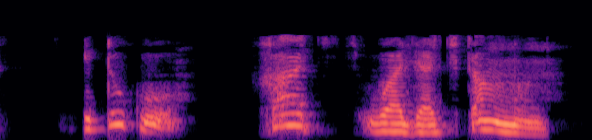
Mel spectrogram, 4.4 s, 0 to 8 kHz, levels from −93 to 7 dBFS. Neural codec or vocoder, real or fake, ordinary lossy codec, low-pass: vocoder, 22.05 kHz, 80 mel bands, Vocos; fake; AAC, 16 kbps; 7.2 kHz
